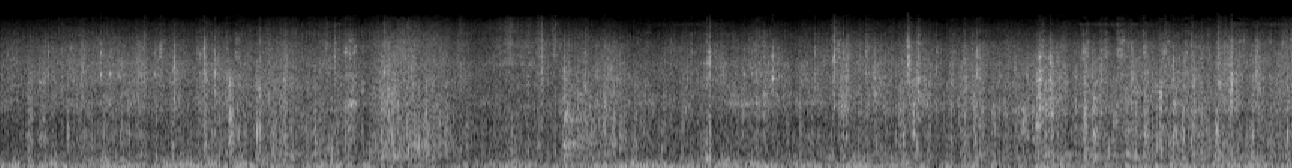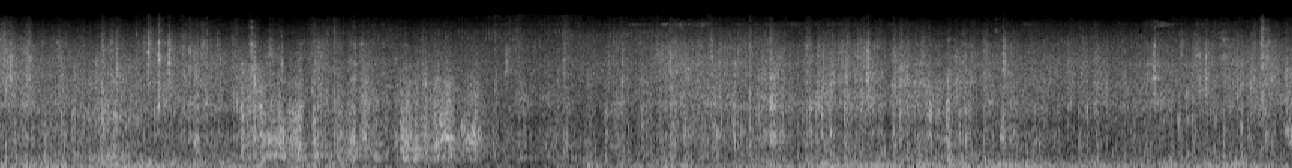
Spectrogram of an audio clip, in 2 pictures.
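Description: Mountain bike descending a rough enduro trail: wind buffeting the microphone over tyres rolling on rock and dirt, with the bike's chain and frame rattling in many quick clicks and knocks.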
